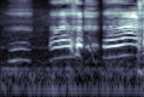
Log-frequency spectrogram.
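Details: An irritated, sleepy infant cries loudly and high-pitched in two bursts with a brief pause between them, while being urged to cry louder for the camera.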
